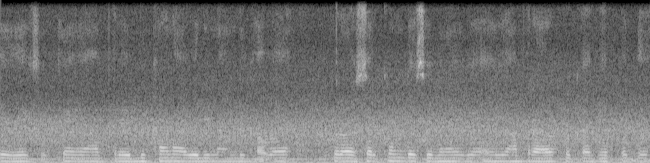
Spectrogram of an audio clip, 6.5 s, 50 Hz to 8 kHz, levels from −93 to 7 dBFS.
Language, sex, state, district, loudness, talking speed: Hindi, male, Rajasthan, Bikaner, -14 LUFS, 175 wpm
